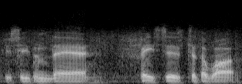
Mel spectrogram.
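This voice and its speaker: Very deep-voiced cruel prison commander. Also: male voice, steady tone, unhurried, a bit bright, dull audio. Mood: gloating, amused. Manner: theatrical, imperious, blustering at underlings. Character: cruel, gloating Tsarist prison camp commander, short-tempered bully. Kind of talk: 1940s radio drama acting. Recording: noisy old 1940s radio recording.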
